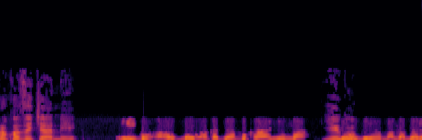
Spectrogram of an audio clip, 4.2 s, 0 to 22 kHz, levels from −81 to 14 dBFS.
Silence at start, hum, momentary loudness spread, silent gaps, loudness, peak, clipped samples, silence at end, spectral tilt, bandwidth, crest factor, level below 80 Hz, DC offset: 0 s; none; 6 LU; none; -25 LUFS; -8 dBFS; under 0.1%; 0 s; -5 dB/octave; 11.5 kHz; 16 dB; -76 dBFS; under 0.1%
